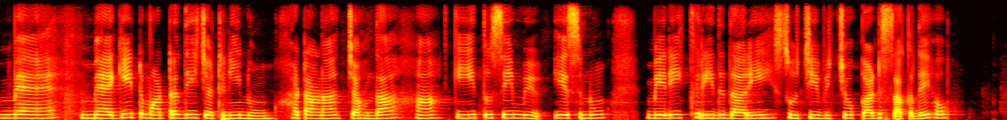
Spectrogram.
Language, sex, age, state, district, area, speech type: Punjabi, female, 30-45, Punjab, Hoshiarpur, rural, read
